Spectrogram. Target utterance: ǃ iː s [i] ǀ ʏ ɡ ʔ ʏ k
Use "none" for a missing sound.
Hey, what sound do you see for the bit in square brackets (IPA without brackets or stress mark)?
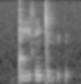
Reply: ĩ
